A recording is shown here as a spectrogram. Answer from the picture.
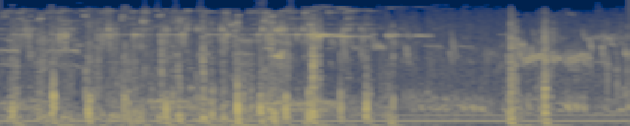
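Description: Outdoor film ambience: birds chirping and a dove cooing, over scattered clicks and clops from the carriage horse's hooves and a steady low hum.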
